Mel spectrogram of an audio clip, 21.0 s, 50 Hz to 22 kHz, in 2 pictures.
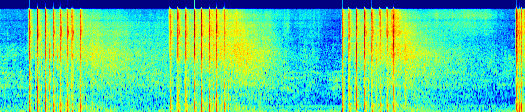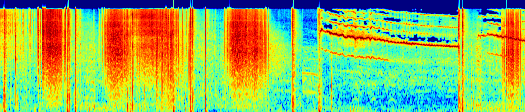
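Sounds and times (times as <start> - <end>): fireworks crackling: 0.0 - 21.0
fireworks popping: 0.5 - 2.2, 3.4 - 5.5, 6.8 - 8.6, 10.3 - 21.0
fireworks bangs: 0.5 - 2.7, 3.3 - 5.8, 6.8 - 9.4, 10.3 - 21.0.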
